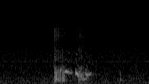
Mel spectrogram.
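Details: A single short two-part snuffling breath with a faint squeaky, whistling tone from a sleeping pet named Harvey; snoring.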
